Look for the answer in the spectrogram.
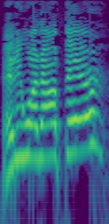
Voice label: call for rescue, survivor voice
